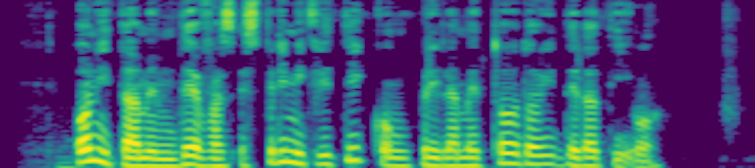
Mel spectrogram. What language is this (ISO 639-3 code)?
epo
